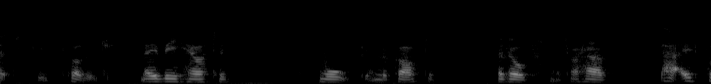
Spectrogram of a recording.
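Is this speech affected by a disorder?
Yes: cerebral palsy, mild.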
